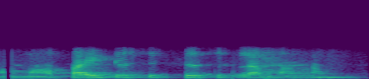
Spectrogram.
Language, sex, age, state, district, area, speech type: Tamil, female, 18-30, Tamil Nadu, Madurai, urban, conversation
